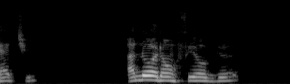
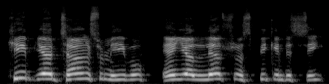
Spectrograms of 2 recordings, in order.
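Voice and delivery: raised, ringing scripture reading; scripture proclamation; 5 semitones higher than usual. Acted. Preacher reading the psalm to his viewers, ringing and raised. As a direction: proclaim each phrase to the congregation.

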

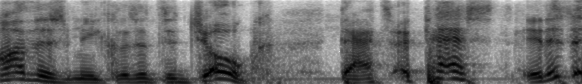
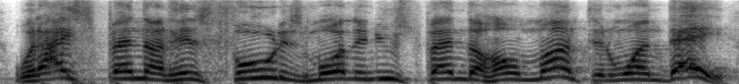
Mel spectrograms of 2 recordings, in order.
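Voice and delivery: high-pitched indignant protest; protest, offended, way up high; indignant master; 10 semitones higher than usual. Acted. Master defending himself on the phone, indignant.

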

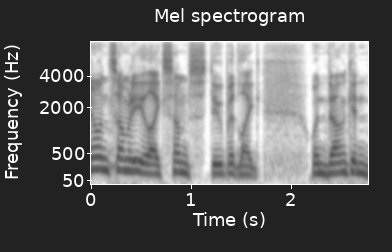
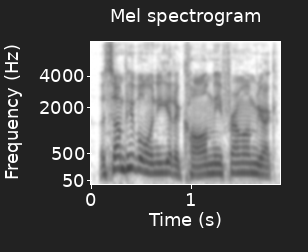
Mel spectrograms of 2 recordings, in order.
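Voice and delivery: ordinary delivery

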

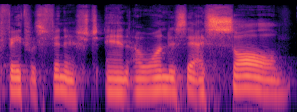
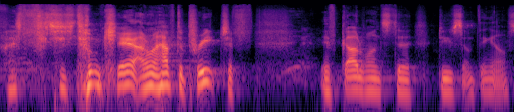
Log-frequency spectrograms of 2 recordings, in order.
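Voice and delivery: ordinary talk

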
